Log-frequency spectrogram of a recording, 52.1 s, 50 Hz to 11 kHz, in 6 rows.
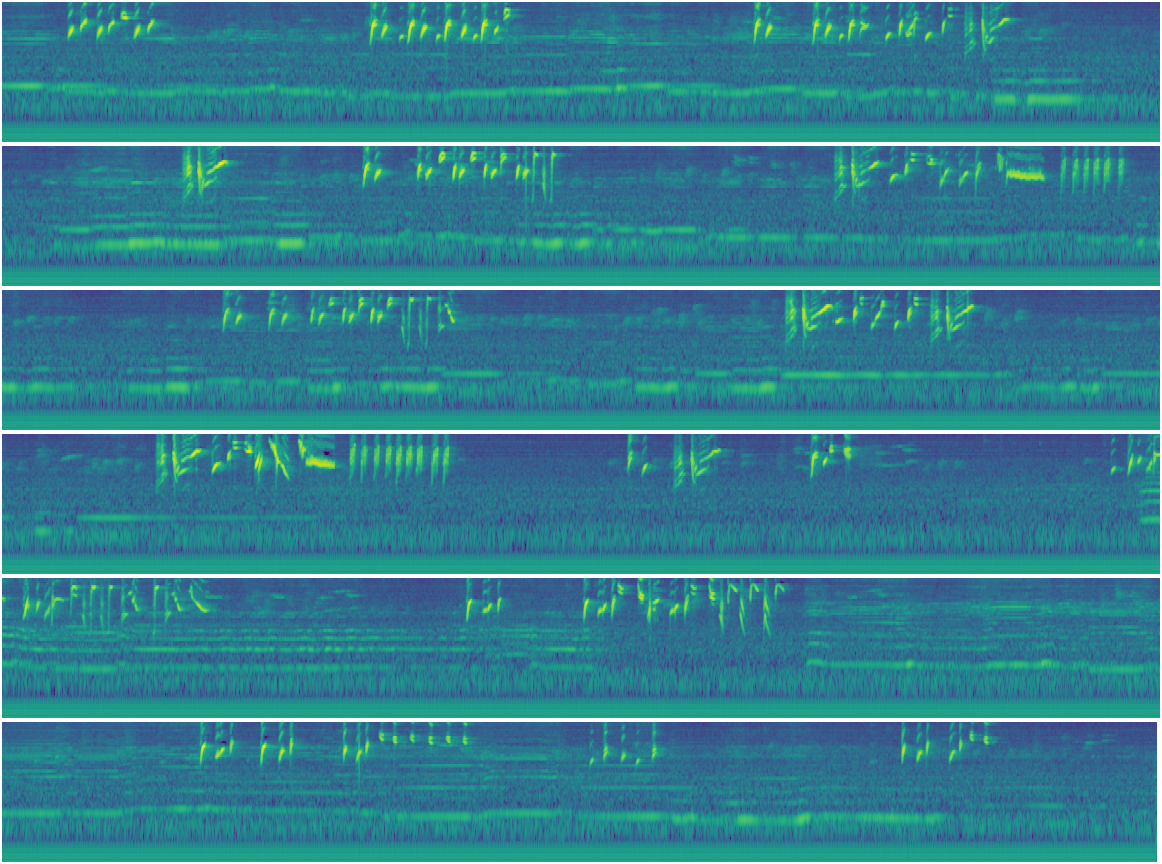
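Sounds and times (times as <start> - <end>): songbird chirps and trills: 0.0 - 52.0.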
